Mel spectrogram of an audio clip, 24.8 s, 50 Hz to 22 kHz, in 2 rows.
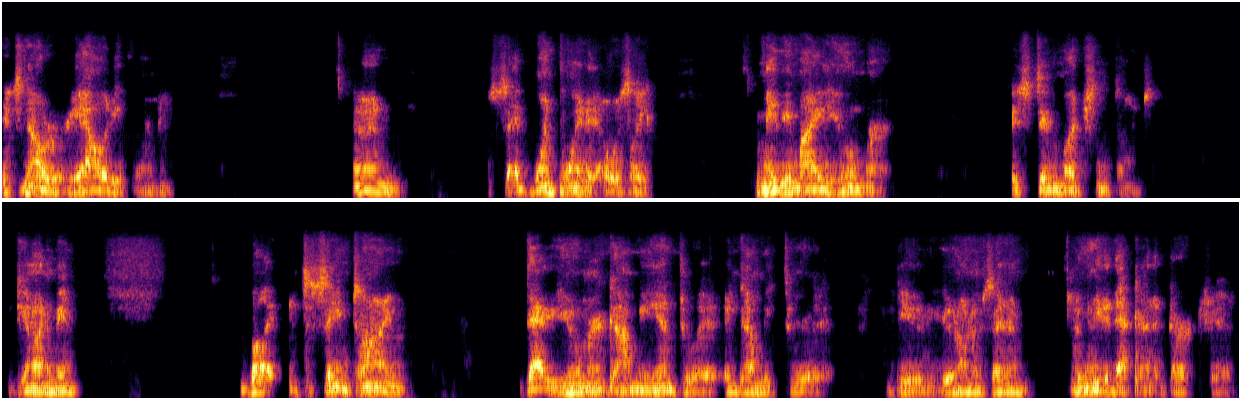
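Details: Alaryngeal speech from a real laryngectomee after a total laryngectomy in 2020 for throat cancer, followed by chemotherapy and radiation.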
